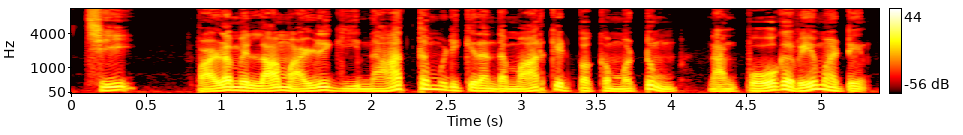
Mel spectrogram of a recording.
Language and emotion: Tamil, disgusted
